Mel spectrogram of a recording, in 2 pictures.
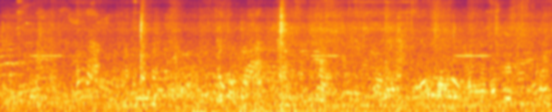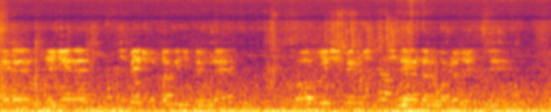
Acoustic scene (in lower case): crowded indoor space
